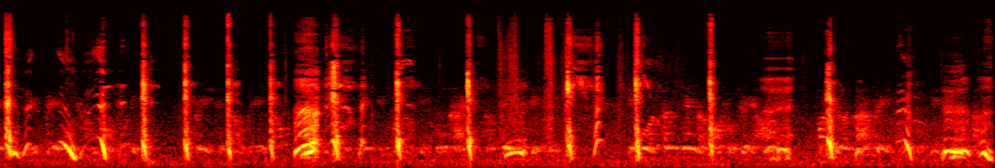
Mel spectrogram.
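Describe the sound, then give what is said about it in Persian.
Dry coughing: many short, sharp, harsh coughs in an irregular run with brief gaps between bursts, fairly loud and repeated across the whole stretch. “چقدر سرفه میکنین؟ اونم سرفه های خشک.”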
